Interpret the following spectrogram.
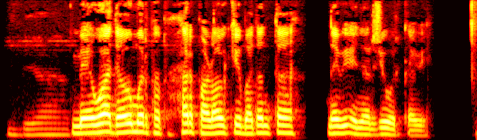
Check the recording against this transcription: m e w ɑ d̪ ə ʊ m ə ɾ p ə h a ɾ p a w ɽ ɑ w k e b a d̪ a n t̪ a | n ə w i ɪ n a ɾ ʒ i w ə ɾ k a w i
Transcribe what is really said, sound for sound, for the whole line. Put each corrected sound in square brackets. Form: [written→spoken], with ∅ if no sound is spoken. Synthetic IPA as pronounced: m e w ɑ d̪ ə ʊ m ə ɾ p ə h a ɾ p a [w→∅] ɽ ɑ w k e b a d̪ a n t̪ a | n ə w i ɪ n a ɾ ʒ i w ə ɾ k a w i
